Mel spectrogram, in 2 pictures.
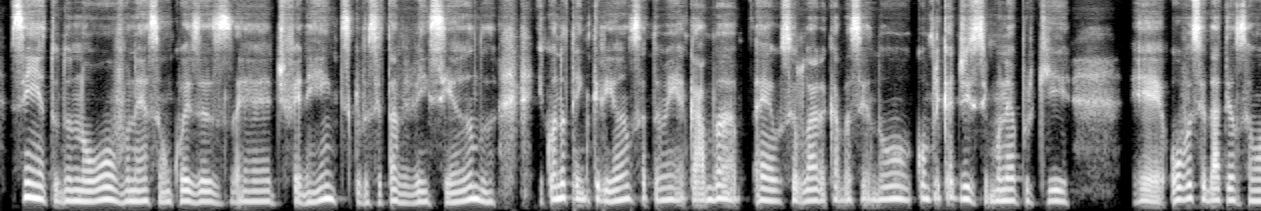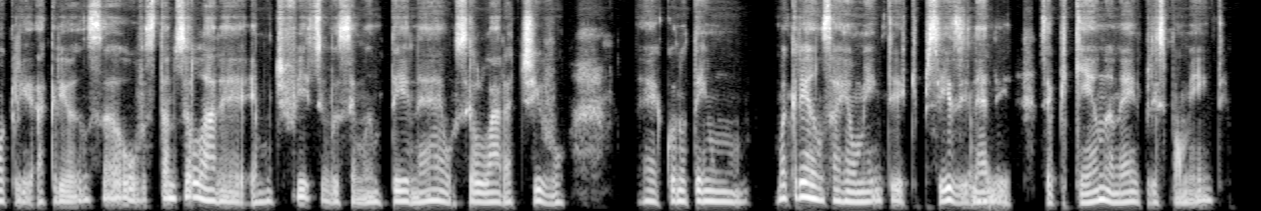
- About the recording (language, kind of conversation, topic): Portuguese, podcast, Como você faz detox digital quando precisa descansar?
- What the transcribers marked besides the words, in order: other background noise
